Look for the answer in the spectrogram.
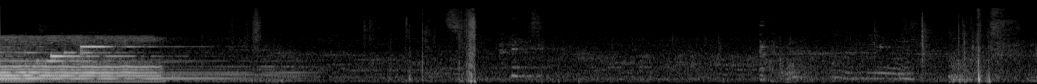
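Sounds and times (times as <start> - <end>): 
bass prelude: 0.0 - 2.4.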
